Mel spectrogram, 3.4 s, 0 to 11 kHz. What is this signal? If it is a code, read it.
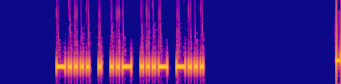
Morse code, heard as a keyed tone, about 40 wpm, 700 Hz. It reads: 6EUVB
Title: Five Challenging Letter-Number Combinations 40wpm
